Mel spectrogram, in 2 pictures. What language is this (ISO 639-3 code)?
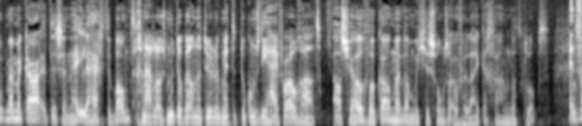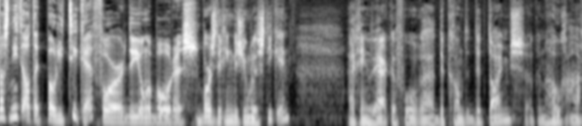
nld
